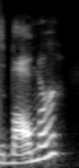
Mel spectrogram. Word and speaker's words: Baltimore: I love how he pronounces Baltimore. He doesn't say Baltimore, he says Balmer. He's like outside Balmer.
